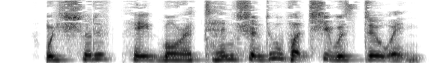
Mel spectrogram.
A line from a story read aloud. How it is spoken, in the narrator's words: Barbara sobbed into his arm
